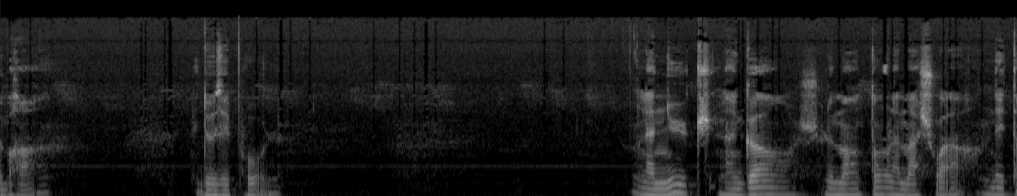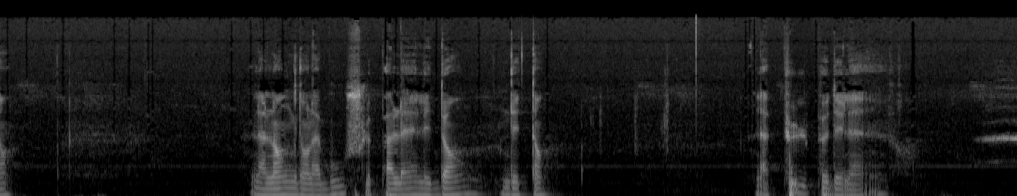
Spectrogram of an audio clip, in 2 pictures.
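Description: A man speaks slowly and calmly, close by, with long pauses.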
